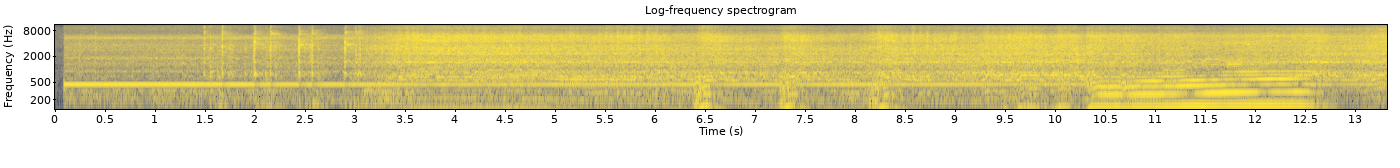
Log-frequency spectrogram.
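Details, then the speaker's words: Samurai 40cc two-stroke with new cylinder on dyno, sputtering fixed: revved unloaded but flat buzz won't climb under load, fluttering, bogging; 3.13hp versus previous best 3.63hp. "oh no duct tape fixed it what the...it does not rev?!? it cannot be.... ok so this is what happened... so i was again wrong this is the curve with the new cylinder 3.13hp previous best was 3.63 should have guessed that it won't rev under load like it did freewheeling"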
